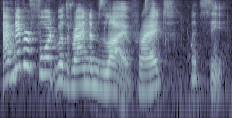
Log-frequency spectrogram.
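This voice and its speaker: A woman gaming streamer chatting casually with viewers, thinking out loud as she plays and breaking into animated exclamations. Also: on the high side, normal speed. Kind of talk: casual live game commentary, chatting with viewers.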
